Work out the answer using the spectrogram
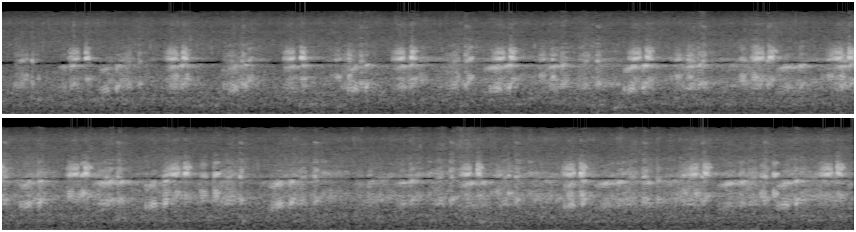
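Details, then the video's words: Croaking frogs at a pond, many calling together: repeated grating, pulsed croaks at a fairly regular pace of about two per second, layered over a continuous high-pitched trill. "Sounds Of Frogs Croaking In A Pond"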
